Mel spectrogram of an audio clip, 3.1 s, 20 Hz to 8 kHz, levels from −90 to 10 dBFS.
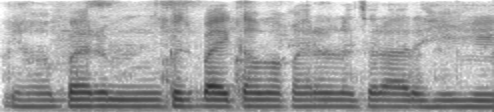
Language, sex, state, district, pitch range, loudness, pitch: Hindi, female, Haryana, Rohtak, 175-180 Hz, -19 LUFS, 175 Hz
